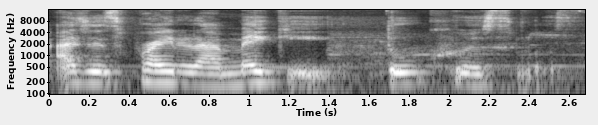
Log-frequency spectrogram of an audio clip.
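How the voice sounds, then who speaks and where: A woman's voice: fairly low pitch, level tone, moderate pace, darkish tone, faint music behind. A young woman vlogger telling a personal story straight to her viewers, frank and often profane.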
